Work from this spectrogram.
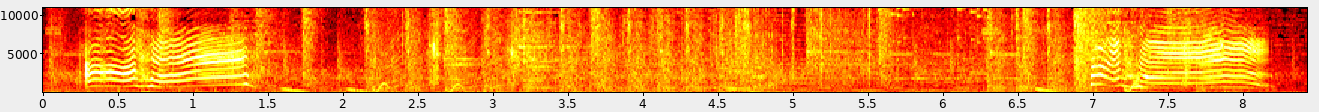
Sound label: cute screams; IRyScream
